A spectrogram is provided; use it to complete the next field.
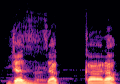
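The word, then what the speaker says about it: يذّكّر: Yazakara. So we should pronounce two zal and we should pronounce two kaf. Yazakara.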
